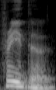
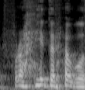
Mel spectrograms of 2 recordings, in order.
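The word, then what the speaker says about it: Fried: 그리고 아까 말씀드린 대로 이 FTX의 CEO는 샘 뱅크맨 그러니까 프리드. 그러니까 프라이드라고 써놓고 프리드라고 읽더라고요.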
